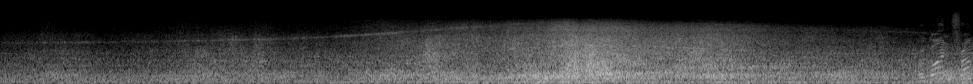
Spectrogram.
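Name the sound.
SkyWest Embraer E175 jet arriving at LAX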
